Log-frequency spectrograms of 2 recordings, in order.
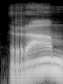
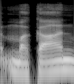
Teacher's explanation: वो जो आखिर वाला अ है वह बोला ही नहीं जाता।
